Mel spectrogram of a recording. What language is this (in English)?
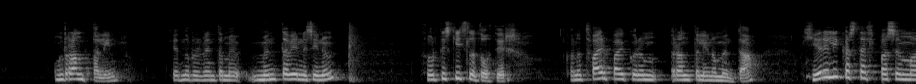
Icelandic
